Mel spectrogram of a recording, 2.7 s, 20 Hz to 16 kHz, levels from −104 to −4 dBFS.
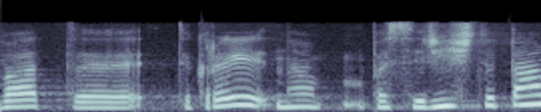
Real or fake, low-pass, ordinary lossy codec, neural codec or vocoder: real; 7.2 kHz; AAC, 48 kbps; none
